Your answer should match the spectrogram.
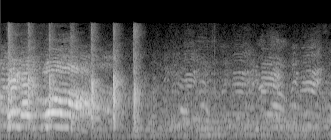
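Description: Spectators clapping in a quick, steady rhythm while shouting a cheer for the players. The clapping and shouting stop about halfway through, leaving quieter crowd chatter.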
